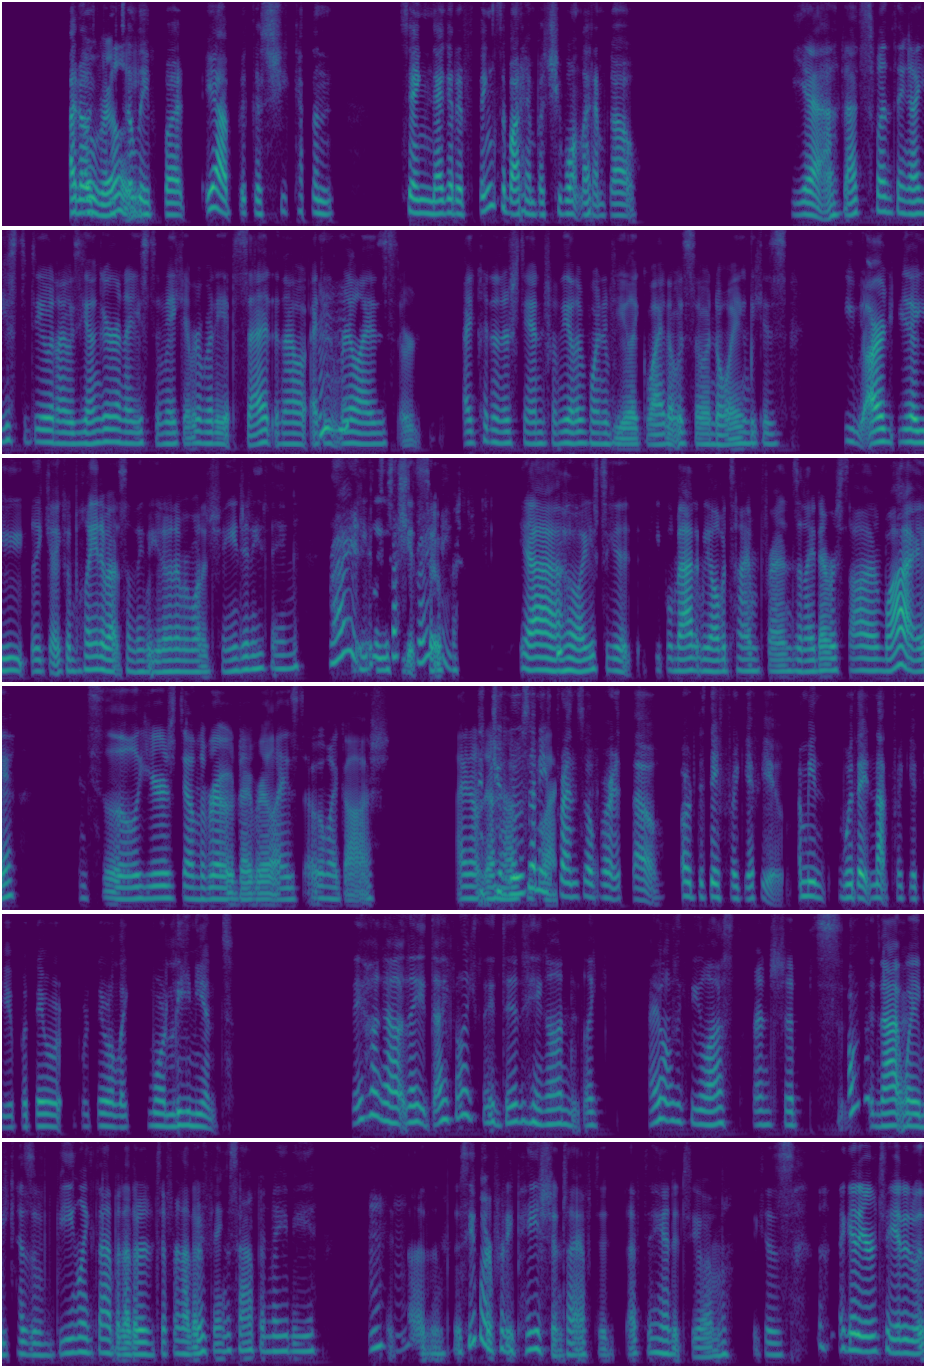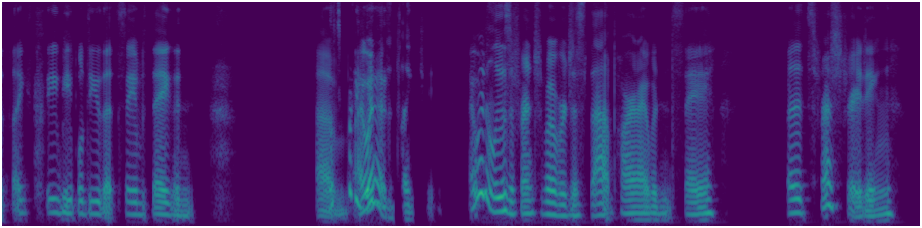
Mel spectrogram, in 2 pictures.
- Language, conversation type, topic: English, unstructured, How do I know when it's time to end my relationship?
- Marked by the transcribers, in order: other background noise; other noise; unintelligible speech; unintelligible speech; chuckle; tapping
